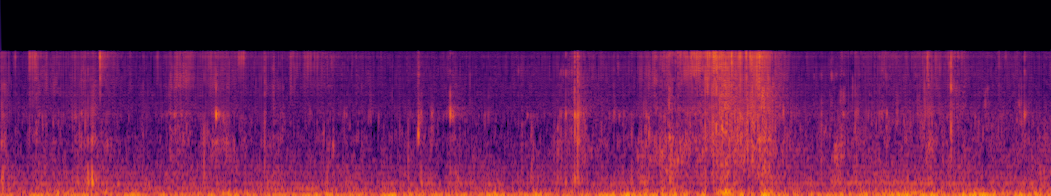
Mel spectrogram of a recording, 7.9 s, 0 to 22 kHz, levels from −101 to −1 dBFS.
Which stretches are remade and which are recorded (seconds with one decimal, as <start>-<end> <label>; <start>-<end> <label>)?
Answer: 0.0-7.9 remade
